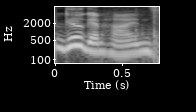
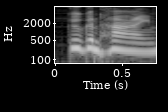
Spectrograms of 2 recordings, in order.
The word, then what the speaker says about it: Guggenheim: They are Guggenheims, by the way. We actually do know how to say it. Is it M or an N? N? Guggenheim. Guggenheim. Guggenheim.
